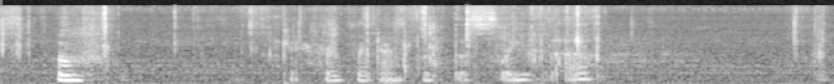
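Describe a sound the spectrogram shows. A stiff binder page flips over with a soft slap.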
